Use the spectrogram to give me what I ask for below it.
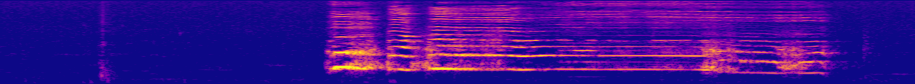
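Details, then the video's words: Rooster giving a single long crow: a loud, harsh opening that settles into a sustained, slightly falling drawn-out note lasting over two seconds, then cutting off, with faint background rustle before it. "Le chant du coq"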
